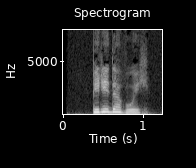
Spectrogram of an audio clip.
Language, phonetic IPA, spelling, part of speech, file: Russian, [pʲɪrʲɪdɐˈvoj], передовой, adjective / noun, Ru-передовой.ogg
- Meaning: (adjective) progressive, leading, foremost, headmost, forward, advanced; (noun) genitive/dative/instrumental/prepositional singular of передова́я (peredovája)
